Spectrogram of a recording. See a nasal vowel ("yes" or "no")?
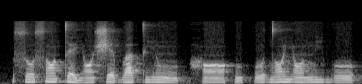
yes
